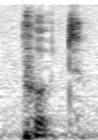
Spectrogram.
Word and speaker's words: put: que tiene el inglés fijaos ese parece a este y sin embargo este se pronuncia Cat y este se pronuncia put o por ejemplo estos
